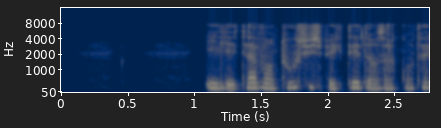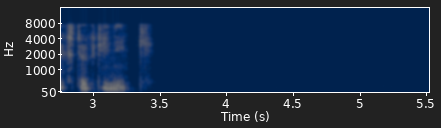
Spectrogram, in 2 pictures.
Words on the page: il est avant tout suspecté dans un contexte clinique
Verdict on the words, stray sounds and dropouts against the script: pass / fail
pass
